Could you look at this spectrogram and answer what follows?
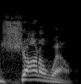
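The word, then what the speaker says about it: Schanuel: So we have the official pronunciation of the Angels player Nolan Shanuel. Shanuel. I appreciate you trying to give a little bit of flavor to it, Shanuel, but just Shanuel for your guy.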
